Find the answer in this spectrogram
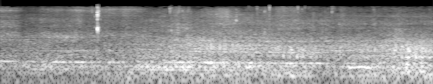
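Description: Road vehicle noise, engine and tyres, growing steadily louder as a vehicle approaches, with a single small click about a second in.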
